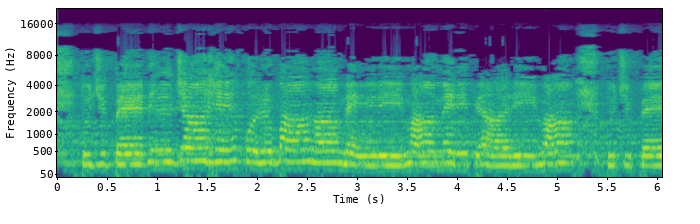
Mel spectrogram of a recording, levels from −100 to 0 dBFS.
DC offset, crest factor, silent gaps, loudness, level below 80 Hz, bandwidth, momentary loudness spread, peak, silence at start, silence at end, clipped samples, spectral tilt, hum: under 0.1%; 10 dB; none; -12 LUFS; -46 dBFS; 15.5 kHz; 5 LU; -2 dBFS; 0 s; 0 s; under 0.1%; -3.5 dB/octave; none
